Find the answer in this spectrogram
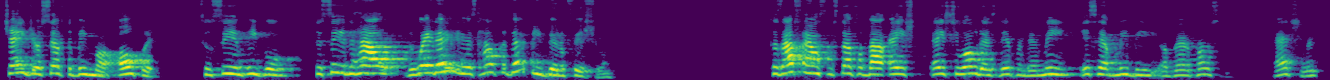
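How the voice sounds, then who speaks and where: An animated woman with a rural Southern US accent hands out relationship advice on a live-stream show. She talks casually and preaches a little, with a fairly high voice and a roomy echo around her. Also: normal speed. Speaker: relationship coach co-hosting a morning show.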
